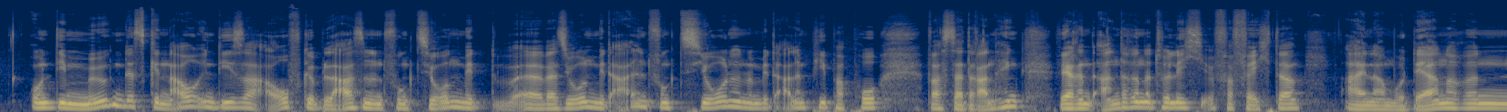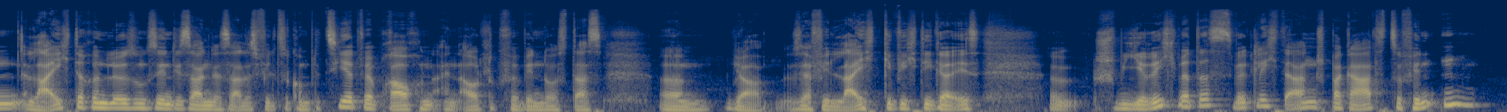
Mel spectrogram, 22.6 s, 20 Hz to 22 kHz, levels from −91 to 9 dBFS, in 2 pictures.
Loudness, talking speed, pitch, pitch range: -25 LUFS, 165 wpm, 120 Hz, 100-135 Hz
